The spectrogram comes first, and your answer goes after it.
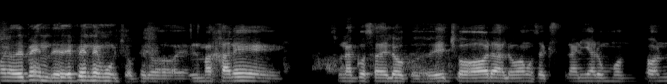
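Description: A man with a Rioplatense accent, fairly high-pitched, at a moderate pace and in a flat, monotone delivery. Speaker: youth movement director. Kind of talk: casual interview.

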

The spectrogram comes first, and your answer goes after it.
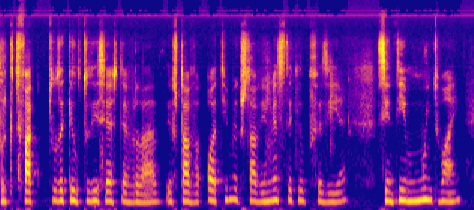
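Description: Speaking at a very fast pace, a woman uses a fairly low, somewhat breathy voice with a dark, mellow tone and big swings in loudness. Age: 40s. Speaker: sports federation commercial director. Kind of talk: interview. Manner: animated.

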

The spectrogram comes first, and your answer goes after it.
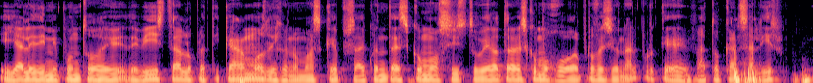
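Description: At a moderate pace, the speaker uses a normal speaking voice with ordinary pitch variation. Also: man. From Monterrey, Mexico. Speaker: football coach. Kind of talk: interview.

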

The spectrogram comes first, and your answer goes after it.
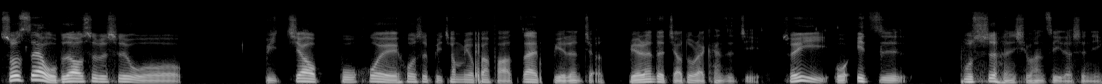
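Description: With a dark, mellow tone and fairly low pitch, a man talks at a moderate pace with lively intonation, the sound dry and close with no echo against a quiet background. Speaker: podcaster and office worker. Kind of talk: casual chat.

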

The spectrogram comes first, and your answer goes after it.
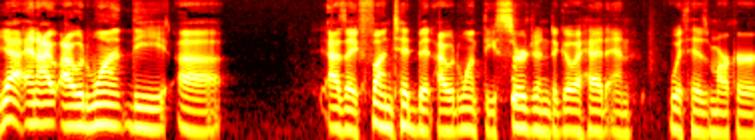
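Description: At a moderate pace, a man with an unremarkable speaking voice talks in a medium pitch with fairly even intonation. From Texas (Houston), high school in Augusta, Georgia. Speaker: board game company founder. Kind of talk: casual interview chat.

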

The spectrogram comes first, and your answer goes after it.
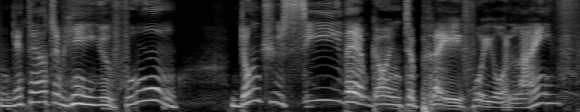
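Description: This is a put-on character voice, shrill and fairly high. It moves at a very slow pace with very wide pitch swings. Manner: urgent, warning.

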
